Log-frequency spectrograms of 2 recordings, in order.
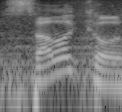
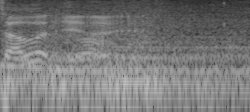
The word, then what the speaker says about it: Celica: Is this Celica? I'd say Celica. Is this is this Celica or Celica? I've Celica, but I think Americans especially can be more prone to pronouncing it Celica.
